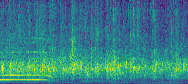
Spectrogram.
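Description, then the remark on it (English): An audience breaks into steady applause to give God a hand clap, dense overlapping hand claps filling the room, while a sustained organ chord fades beneath and settles into a low held tone. “If you receive something, give God a hand clap for that.”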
